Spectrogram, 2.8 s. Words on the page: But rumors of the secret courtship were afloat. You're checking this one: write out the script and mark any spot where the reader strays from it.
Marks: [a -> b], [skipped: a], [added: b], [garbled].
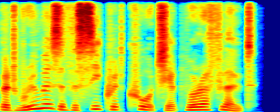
But rumors of the secret courtship were afloat.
